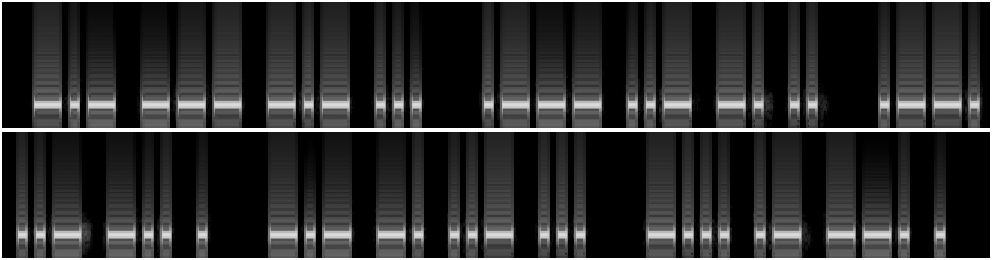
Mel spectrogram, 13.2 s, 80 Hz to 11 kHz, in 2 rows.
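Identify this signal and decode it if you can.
Morse code, heard as a keyed tone, about 20 wpm, 600 Hz. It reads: KOKS JUNI PUDE KNUS BAGE
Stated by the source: Morse code practice of short Danish words at 20 wpm, from CW med Gnister.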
